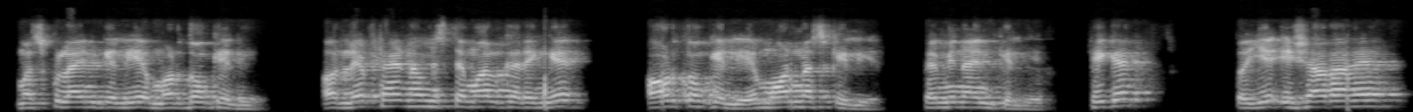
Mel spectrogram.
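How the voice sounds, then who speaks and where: Male grammar teacher, slightly raised pitch, repeats each point patiently; roomy echo, muffled lo-fi sound. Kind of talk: classroom lesson explaining grammar at a board. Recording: echoey room, dull lo-fi sound.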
